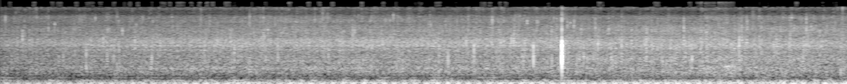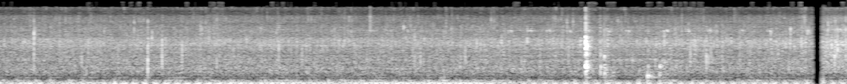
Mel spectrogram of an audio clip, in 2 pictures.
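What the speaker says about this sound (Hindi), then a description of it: "सोरिष तेल गरम होला परे आपण गोटा मसला सहित तेजपत्र पकेबा और तापरे पियाज पकेबा।" Bay leaves, whole spices and onions frying in hot mustard oil over a gas flame, a steady close crackling sizzle with a few sharp pops and no speech.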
